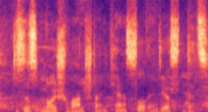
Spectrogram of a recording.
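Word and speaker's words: Neuschwanstein: This is Novanstein Castle and yes that's how you pronounce that. It's not Neninstein next to uh the Italian Rivera um which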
